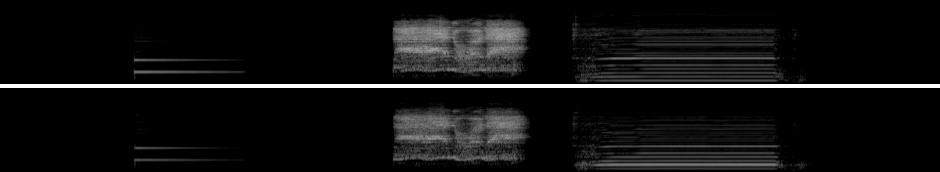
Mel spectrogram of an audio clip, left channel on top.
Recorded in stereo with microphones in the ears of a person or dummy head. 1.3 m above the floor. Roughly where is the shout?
Left.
